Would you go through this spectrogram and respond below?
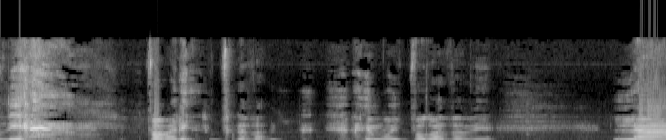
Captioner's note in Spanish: risas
